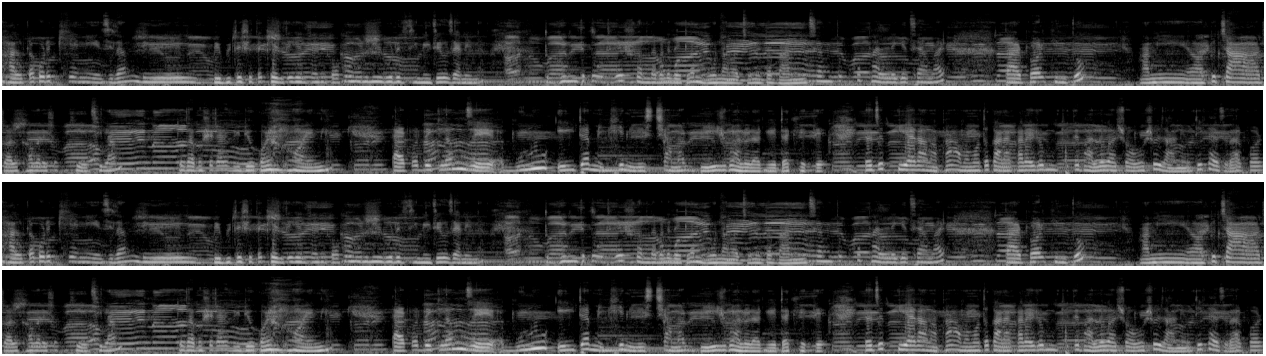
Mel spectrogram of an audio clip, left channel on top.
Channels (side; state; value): both; identical; correlation 1.00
